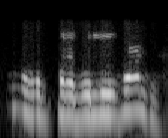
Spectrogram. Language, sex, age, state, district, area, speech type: Odia, male, 60+, Odisha, Gajapati, rural, conversation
